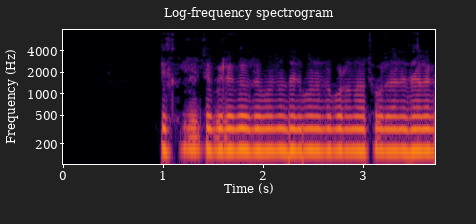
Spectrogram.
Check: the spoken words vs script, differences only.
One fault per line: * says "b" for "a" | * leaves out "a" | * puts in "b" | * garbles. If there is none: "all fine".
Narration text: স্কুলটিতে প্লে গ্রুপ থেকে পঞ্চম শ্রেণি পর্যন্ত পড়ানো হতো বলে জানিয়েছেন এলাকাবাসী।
all fine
